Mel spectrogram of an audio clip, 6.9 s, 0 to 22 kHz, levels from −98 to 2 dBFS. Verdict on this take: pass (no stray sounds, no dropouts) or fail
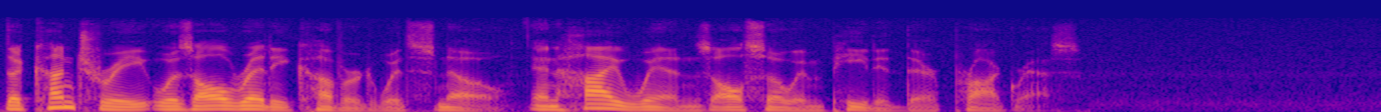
pass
